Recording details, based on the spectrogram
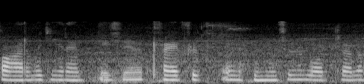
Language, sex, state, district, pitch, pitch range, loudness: Garhwali, female, Uttarakhand, Tehri Garhwal, 200 Hz, 195-210 Hz, -18 LUFS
